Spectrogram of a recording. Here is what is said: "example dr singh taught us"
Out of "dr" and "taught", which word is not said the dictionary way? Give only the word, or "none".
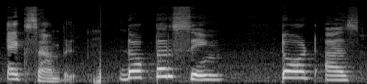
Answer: none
